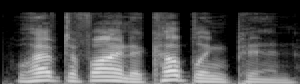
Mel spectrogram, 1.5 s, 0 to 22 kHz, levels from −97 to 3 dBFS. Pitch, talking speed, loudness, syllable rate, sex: 150 Hz, 280 wpm, -17 LUFS, 5.9 syllables/s, male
